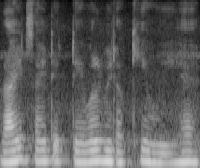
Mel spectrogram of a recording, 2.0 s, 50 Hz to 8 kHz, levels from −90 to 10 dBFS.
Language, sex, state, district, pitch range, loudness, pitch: Hindi, male, Arunachal Pradesh, Lower Dibang Valley, 130-140 Hz, -16 LUFS, 135 Hz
